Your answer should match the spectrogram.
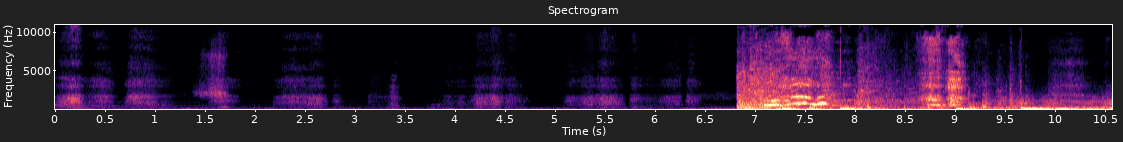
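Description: Faint, irregular short breaths or gasps in a tense silence. About seven seconds in, a sudden loud burst of noise with shrill wavering screeches and low thumps, a horror-film jump-scare sound.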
